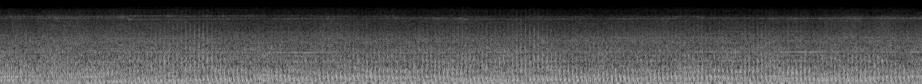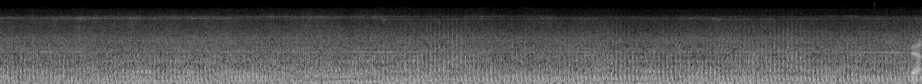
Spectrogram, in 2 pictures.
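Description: A simulated H145 helicopter in the flight simulator X-Plane 11: a steady, close, loud rotor and turbine drone with a faint high whine, holding unchanged for the whole eighteen seconds.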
